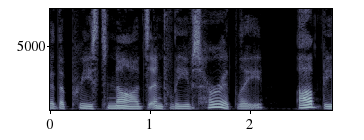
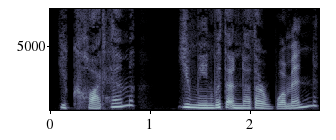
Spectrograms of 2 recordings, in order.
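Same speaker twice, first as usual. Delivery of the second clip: curious friend; 3 dB louder than usual. Acted. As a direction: dig for the gossip. Tegan probes.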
